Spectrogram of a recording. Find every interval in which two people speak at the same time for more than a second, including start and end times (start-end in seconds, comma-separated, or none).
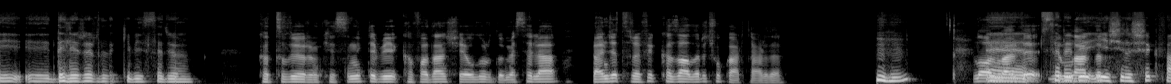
9.9-11.1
